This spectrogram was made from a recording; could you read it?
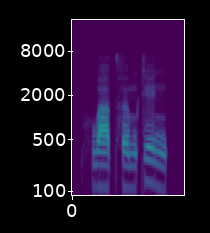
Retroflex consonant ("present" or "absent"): absent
